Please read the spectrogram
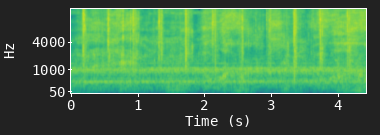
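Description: Cartoon soundtrack: steady held tones under a regular clicking beat, about two to three clicks a second.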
